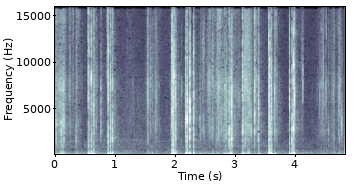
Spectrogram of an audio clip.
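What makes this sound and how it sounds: Fingernails scratch and tap the crinkled surface of an aluminium foil-wrapped cube held up in front of the face. The result is a run of short, crackly bursts with dull low thumps under bright, papery rustling, each dying away almost instantly.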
